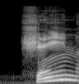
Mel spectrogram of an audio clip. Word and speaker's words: Schoen: They hired Joe Shane, I guess you pronounce the name. S-C-H-O-E-N. Shane. Joe Shane.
